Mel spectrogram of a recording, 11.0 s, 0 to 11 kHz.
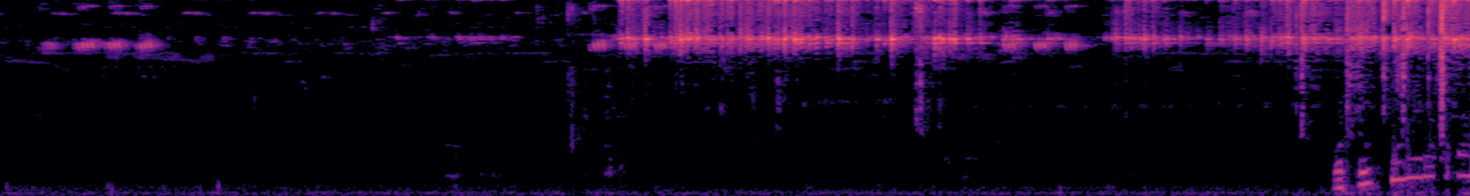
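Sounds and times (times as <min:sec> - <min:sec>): crickets chirping: 0:02.5 - 0:11.0.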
